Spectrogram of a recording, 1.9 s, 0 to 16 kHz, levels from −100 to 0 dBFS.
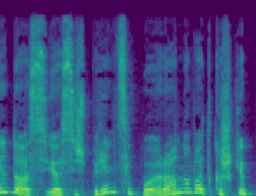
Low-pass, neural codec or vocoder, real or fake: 14.4 kHz; vocoder, 48 kHz, 128 mel bands, Vocos; fake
